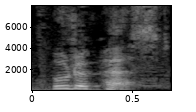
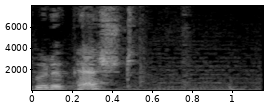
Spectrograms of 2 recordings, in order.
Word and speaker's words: Budapest: Says we're off to the next stop of Budapest in Hungary. I'm mispronouncing that for sure. I think it's closer to Budapest. SHT sort of pronunciation.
